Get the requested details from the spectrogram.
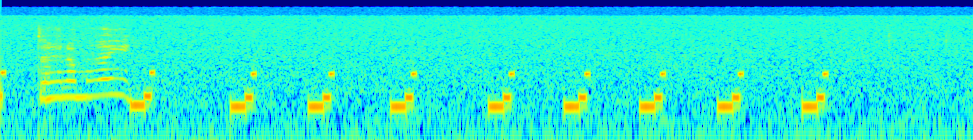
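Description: Short electronic menu beeps sound in quick, even succession.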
